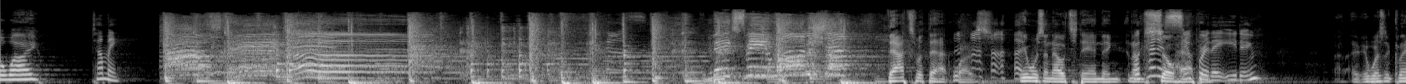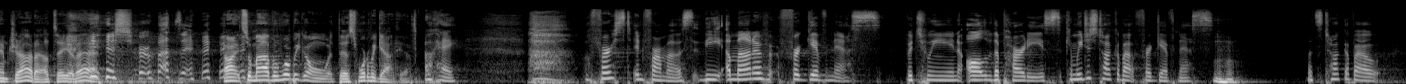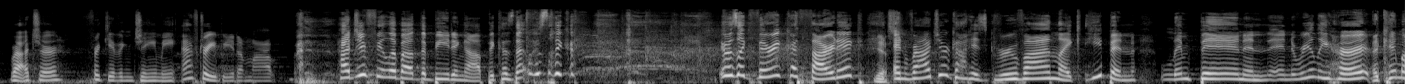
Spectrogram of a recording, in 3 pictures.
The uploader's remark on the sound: LIVE from Finale Party At The Colony House In Newport, RI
